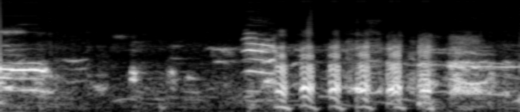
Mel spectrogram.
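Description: Chickens cluck in a quick run of short calls, close and fairly loud, after a brief drawn-out call, with no talk over them.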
